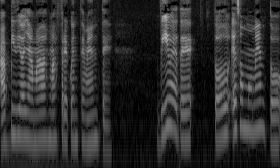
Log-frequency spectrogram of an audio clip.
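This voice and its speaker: A woman speaks in a Puerto Rican accent at a fairly slow pace. Her voice is fairly high in pitch. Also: very clean recording, silent background. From Puerto Rico. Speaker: podcast host, life coach. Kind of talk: motivational monologue.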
